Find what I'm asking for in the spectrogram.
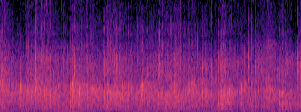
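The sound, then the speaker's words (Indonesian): A crowd applauding steadily for Jesus, dense overlapping claps in a bright, continuous patter at moderate loudness, with a low hum underneath. “Kasih, kasih tepuk tangan yang meriah untuk Tuhan Yesus.”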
